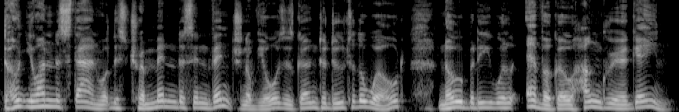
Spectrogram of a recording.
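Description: A man voicing a wildly excited, bossy farmer father in a storybook, exclaiming emphatically and boastfully. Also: medium pitch, normal speed, slightly rough, pitched above the performer's own voice. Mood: grandly excited.

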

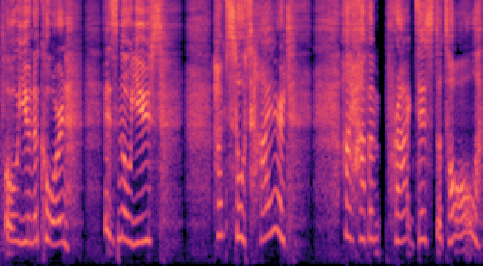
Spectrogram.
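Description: A woman's voice: high voice, slow pace, vocal fry, fairly bright tone, dry recording, clean studio sound, voice pushed up, heavily acted. A woman voicing a tired, downcast male robot ninja in a children's storybook. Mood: weary. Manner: weary and downcast.

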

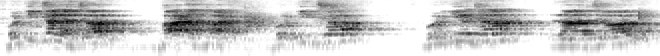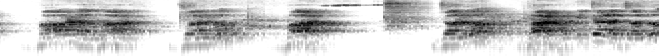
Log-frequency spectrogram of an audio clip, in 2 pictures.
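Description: A man's voice: high voice, pushed and bright, a little hiss or hum. A man teaching a kindergarten video lesson, patiently spelling out letters and words one by one. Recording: echoey room from a distance.

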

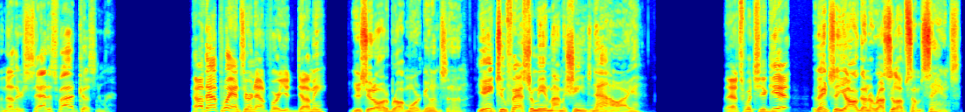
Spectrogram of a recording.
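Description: A man voicing a cocky, taunting Texan engineer with a gravelly drawl, as a silly parody redub. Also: a little high, big pitch swings, moderate pace, no echo, clean studio sound, full character voice. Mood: smug taunting. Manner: swaggering, taunting, shouted outbursts. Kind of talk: silly parody redub with mismatched game-character lines.

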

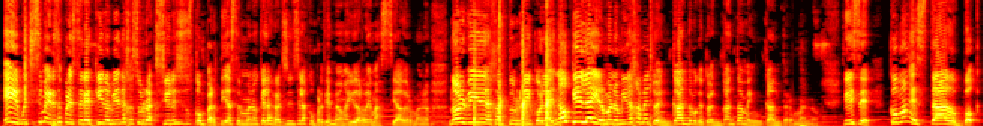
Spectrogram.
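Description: Over music, a young woman chats casually and expressively on a live game stream, greeting viewers by name and reading their comments. Her voice is strained and rough, and she ends phrases with a low, drawn-out "hermano."

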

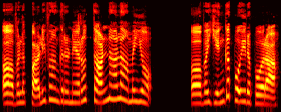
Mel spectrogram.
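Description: A woman's voice: very high voice, measured pace, a bit bright, no room sound. A woman voicing a stern, possessive middle-aged mother in a storybook drama, scolding and coddling her son. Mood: soothing. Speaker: mother of the young man.

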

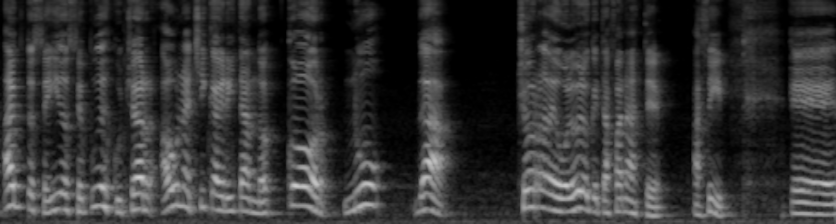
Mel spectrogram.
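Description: A man with a Rioplatense Argentine accent hosts a casual video commentary. His voice sits high for a man, and he sounds sarcastic and mocking throughout. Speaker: commentary channel host.

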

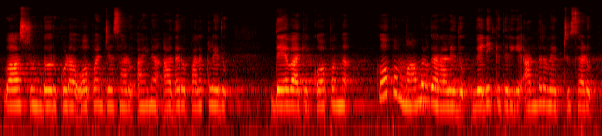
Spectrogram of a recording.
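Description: A woman narrating a serialized story in a steady, dramatic way. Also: medium pitch, a little fast. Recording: roomy with long reverb.

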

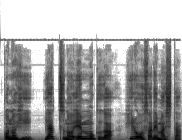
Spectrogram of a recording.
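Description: A woman reading scripted narration for a local event video in a measured, formal announcing manner. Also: fairly high pitch, animated, a little mellow, clear, resonant tone, no echo.

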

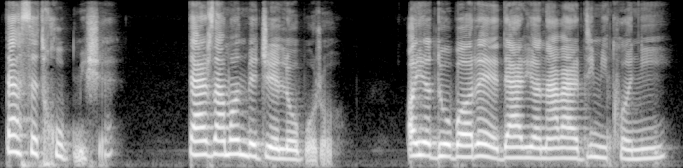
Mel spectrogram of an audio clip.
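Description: A woman reading the lines of a calm male psychiatrist who gently questions a patient under hypnosis. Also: mid-range voice, lightly acted. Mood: gentle.

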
